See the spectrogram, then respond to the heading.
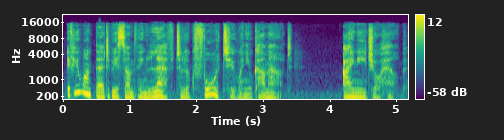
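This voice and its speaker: A composed, pragmatic commander in a video game. Her voice is husky and fairly low, with a dry, understated manner. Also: sing-song, normal speed, full character voice. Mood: firm.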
